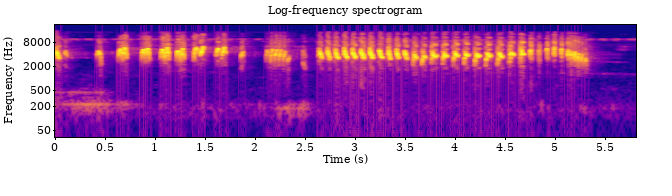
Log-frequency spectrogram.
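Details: Javan bush lark singing energetically for a training recording: separate chirps, then a long fast rhythmic trill of about twenty-five notes lasting over two seconds, with a faint low hum at the start.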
